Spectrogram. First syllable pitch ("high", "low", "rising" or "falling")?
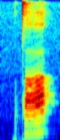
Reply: rising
